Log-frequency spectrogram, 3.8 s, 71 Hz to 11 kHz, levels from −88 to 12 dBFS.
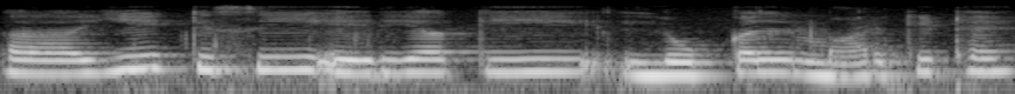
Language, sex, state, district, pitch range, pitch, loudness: Hindi, female, Uttar Pradesh, Lalitpur, 215-240 Hz, 225 Hz, -13 LUFS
